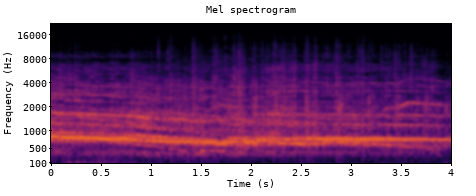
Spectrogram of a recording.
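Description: A group of men shouting one long cheer together, held steady and sinking slightly in pitch.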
